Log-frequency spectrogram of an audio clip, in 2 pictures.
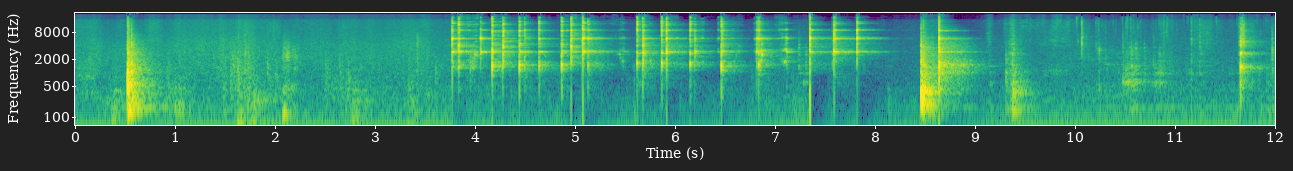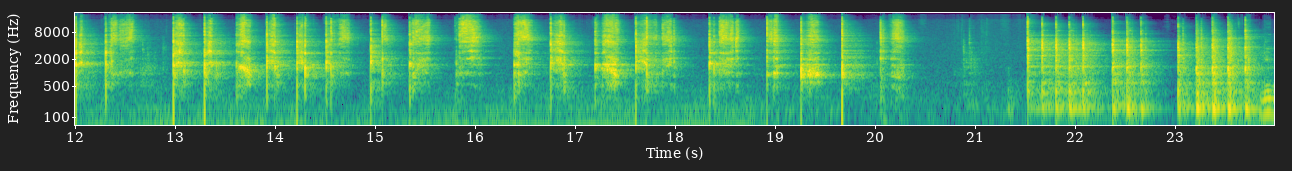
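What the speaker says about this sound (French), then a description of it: "on va mettre dans le chaudron pour commencer les oignons et l'ail" Onions and garlic being added to a cooking pot with a small spoon, heard as a long series of sharp metallic clinks and taps, some in quick rhythmic clusters, with brief pauses between.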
